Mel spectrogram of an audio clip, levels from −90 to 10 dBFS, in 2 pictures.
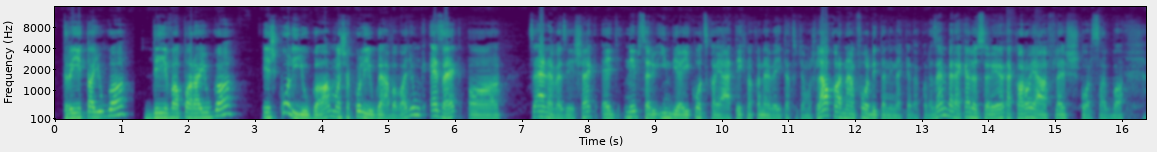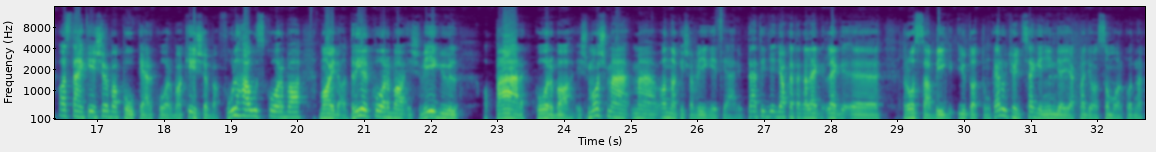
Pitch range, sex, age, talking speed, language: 115-155 Hz, male, 20-39, 150 wpm, Hungarian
